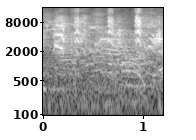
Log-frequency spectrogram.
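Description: Birds squawking at Disney's Animal Kingdom, a dense stretch of harsh, scratchy calls that overlap in a busy, moderately loud chorus.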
